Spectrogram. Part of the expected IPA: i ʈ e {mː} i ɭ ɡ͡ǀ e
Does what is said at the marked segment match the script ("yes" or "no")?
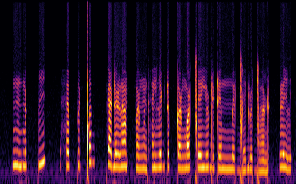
yes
